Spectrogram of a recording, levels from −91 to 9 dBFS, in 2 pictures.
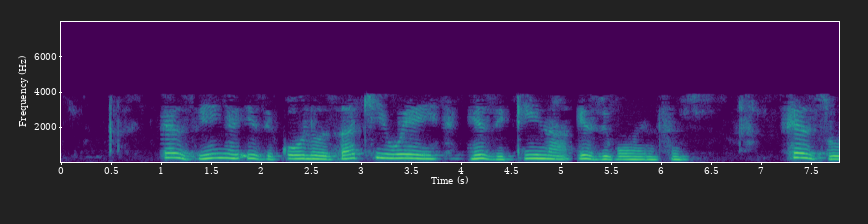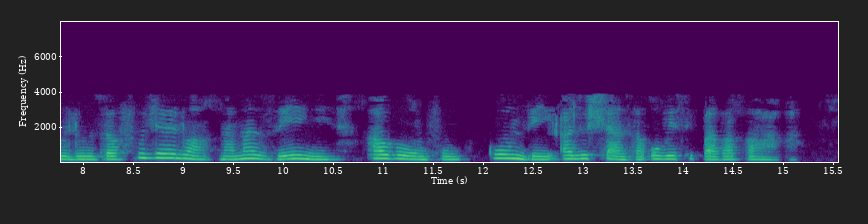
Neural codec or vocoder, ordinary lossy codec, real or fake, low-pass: codec, 16 kHz, 4.8 kbps, FACodec; AAC, 16 kbps; fake; 7.2 kHz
